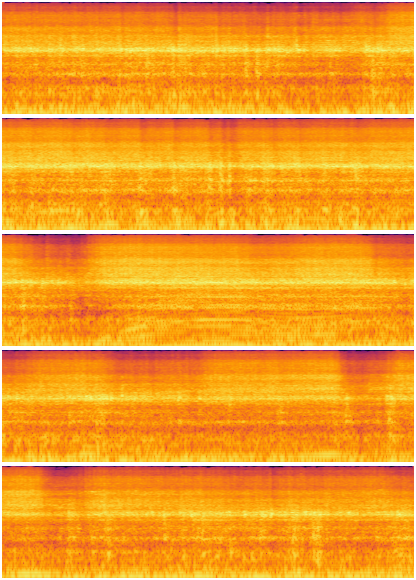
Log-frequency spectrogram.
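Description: A car engine roars loudly from inside the cab.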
